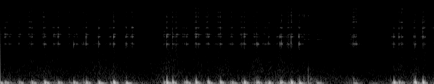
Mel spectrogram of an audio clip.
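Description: Fingertips and nails of both hands tap rapidly on an empty, hollow, clear round glass fishbowl. About two dozen quick taps come in bursts with short pauses, each a dull low thud with a faint bright glassy click on top that dies away almost at once.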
